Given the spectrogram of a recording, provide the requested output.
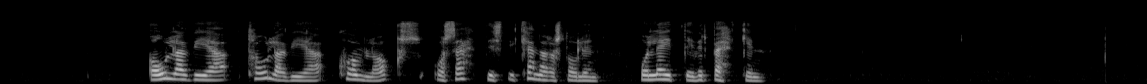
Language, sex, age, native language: Icelandic, female, 60-69, Icelandic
